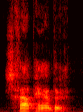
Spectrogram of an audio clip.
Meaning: alternative form of schaapsherder
- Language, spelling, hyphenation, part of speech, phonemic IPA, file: Dutch, schaapherder, schaap‧her‧der, noun, /ˈsxaːpˌɦɛr.dər/, Nl-schaapherder.ogg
